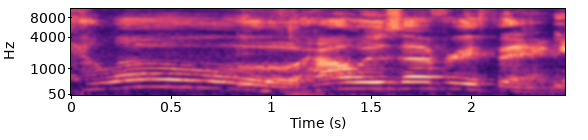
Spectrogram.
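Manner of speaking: high, sing-song greeting to diners; chirpy host greeting. Retold or imitated. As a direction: put on a bright customer-service voice for the table. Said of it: "go out to table three and be like".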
